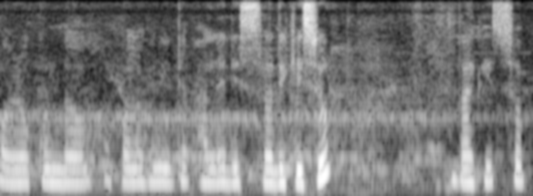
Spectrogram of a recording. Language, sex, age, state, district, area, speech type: Assamese, female, 18-30, Assam, Udalguri, rural, spontaneous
